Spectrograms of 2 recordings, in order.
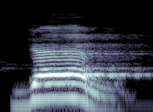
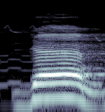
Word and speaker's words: জ্ঞান: কিন্তু উচ্চারণটা দেখ জ্ঞান জ্ঞান জ্ঞান গ নেই কিন্তু উচ্চারণটা জ্ঞান কেন গ এ জ্ঞান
